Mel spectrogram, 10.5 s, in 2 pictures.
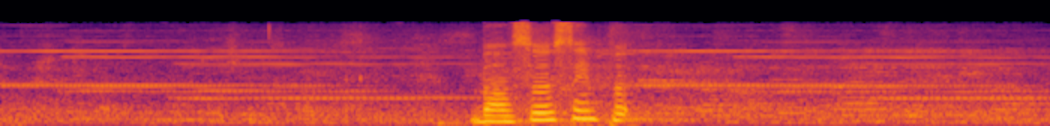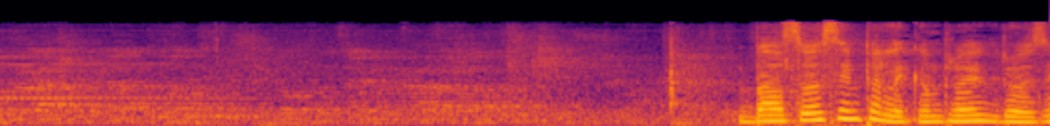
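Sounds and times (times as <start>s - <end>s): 
parliament voting bell ringing: 0.0s - 6.0s
murmur of chatter: 0.0s - 10.4s
speech: 2.4s - 3.3s, 9.0s - 10.4s.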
